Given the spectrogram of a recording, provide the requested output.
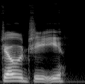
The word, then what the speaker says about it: Joji: Chapter 2 opens on a 15-year-old Joji Joestar, spelled like George Joestar from the last chapter is spelled, but in Japanese it's pronounced Joji.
